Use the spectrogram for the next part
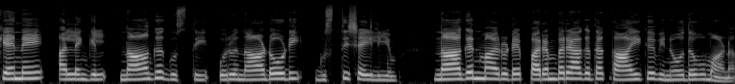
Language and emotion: Malayalam, neutral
